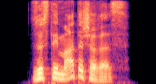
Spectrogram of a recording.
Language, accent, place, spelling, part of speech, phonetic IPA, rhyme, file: German, Germany, Berlin, systematischeres, adjective, [zʏsteˈmaːtɪʃəʁəs], -aːtɪʃəʁəs, De-systematischeres.ogg
- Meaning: strong/mixed nominative/accusative neuter singular comparative degree of systematisch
